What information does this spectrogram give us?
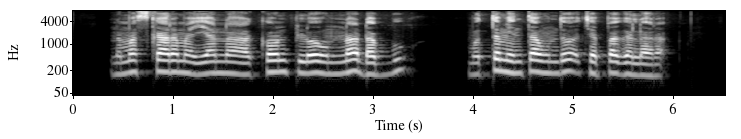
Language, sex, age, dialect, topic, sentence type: Telugu, male, 18-24, Utterandhra, banking, question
